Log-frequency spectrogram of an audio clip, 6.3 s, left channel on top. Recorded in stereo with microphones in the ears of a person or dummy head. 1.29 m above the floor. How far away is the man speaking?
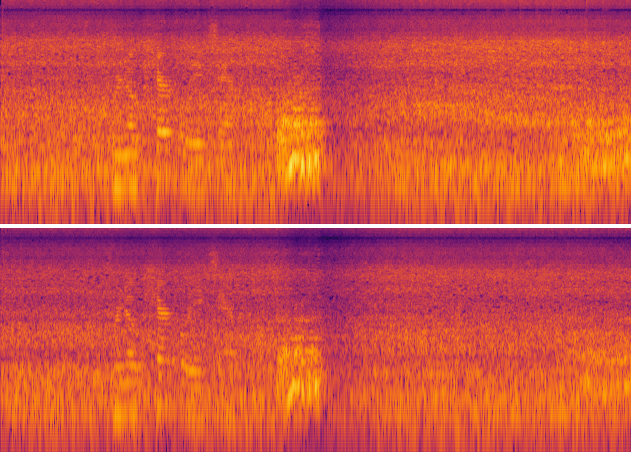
About 0.8 m.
